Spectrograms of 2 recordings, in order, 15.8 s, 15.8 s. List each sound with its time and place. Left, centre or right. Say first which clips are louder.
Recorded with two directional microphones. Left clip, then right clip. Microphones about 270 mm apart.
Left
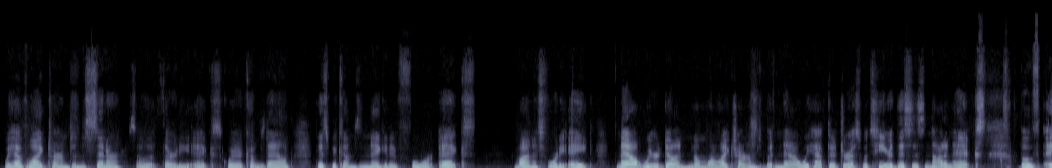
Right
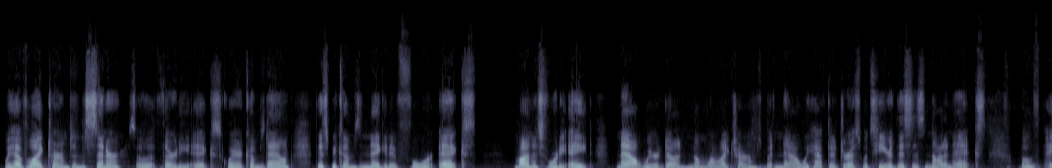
0.1 s speech: left 2 dB; right
6.1 s speech: left 6 dB; right
6.6 s speech: left 2 dB; right
9.3 s speech: left 7 dB; centre
13.1 s speech: left 9 dB; right
13.4 s speech: left 10 dB; centre
15.3 s speech: left 13 dB; centre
